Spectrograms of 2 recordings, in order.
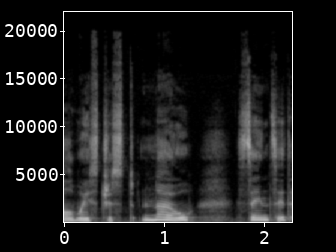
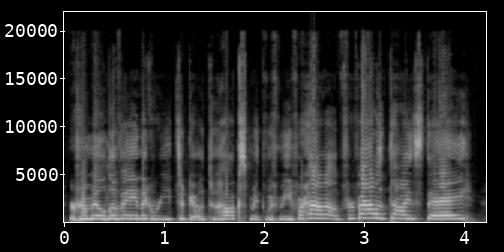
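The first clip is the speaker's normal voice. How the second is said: fast, higher and louder, crowing with joy; crowing celebration; 6 semitones higher, 6 dB louder than usual. A narrator's reading. Colin announcing his Valentine's date, crowing with joy. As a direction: crow the news out like a victory. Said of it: "Colin called out with a crow of celebration".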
